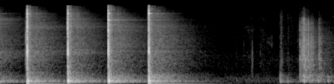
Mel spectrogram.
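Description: Four sharp, evenly paced blows of a hammer designed for framing nails drive a large framing nail, each strike loud with a brief ringing tail, followed by quiet and a faint shuffle of handling.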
